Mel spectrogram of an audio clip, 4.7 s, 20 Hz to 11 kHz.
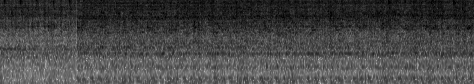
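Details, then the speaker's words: ZIL crane truck V8 petrol engine revived after 20 years standing: low uneven chuffing idle stumbling and loping irregularly; misfiring because it used up all the petrol. "Затроил он и запыхтел из-за того, что сожрал весь бензин."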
